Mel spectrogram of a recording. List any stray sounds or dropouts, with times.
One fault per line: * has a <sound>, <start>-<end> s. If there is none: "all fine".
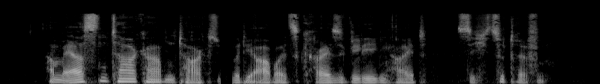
* has a dropout, 2.2-2.3 s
